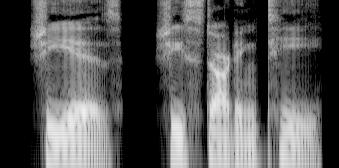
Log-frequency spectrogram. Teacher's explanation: instead of to, you can use an unstressed T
